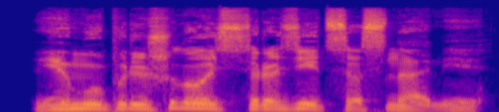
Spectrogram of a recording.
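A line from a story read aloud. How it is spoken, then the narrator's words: Growled. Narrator (Russian): прорычал Стиаппа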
